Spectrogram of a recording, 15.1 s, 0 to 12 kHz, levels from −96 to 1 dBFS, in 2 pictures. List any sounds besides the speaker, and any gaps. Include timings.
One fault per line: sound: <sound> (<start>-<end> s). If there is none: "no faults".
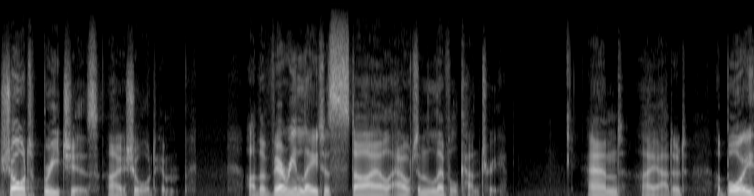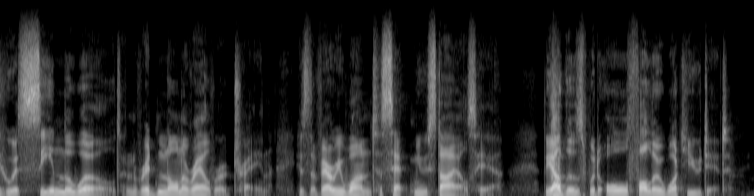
no faults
